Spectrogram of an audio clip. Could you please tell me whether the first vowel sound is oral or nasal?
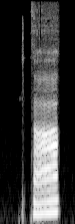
nasal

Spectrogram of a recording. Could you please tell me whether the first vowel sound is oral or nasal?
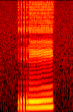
nasal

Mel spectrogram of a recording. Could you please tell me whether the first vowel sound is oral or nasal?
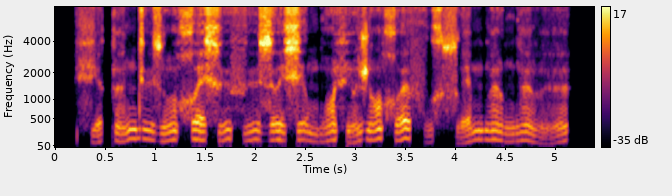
oral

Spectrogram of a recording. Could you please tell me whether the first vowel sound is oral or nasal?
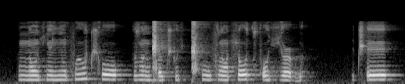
nasal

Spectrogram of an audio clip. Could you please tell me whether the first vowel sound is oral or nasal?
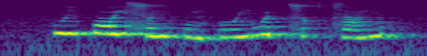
oral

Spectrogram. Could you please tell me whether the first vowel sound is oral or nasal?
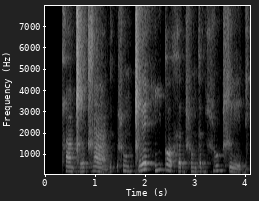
nasal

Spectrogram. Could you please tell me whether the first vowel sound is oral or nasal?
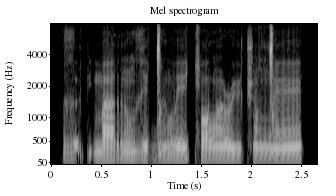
oral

